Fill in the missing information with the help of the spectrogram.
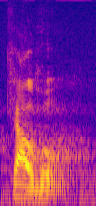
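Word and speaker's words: Caljun: Calhoun. What is... C-A-L-J-U-N. C-A-L-J-U-N. Calhoun. That's right. J is silent.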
